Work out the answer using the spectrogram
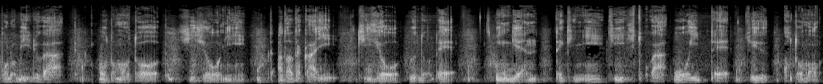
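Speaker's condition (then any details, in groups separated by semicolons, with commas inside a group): Laryngectomy, esophageal speech; voice lost with larynx removal, single words came after a while, improves with practice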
